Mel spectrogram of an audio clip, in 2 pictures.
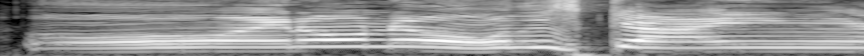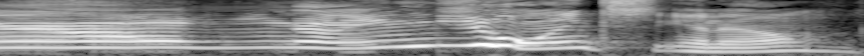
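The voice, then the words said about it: Terrible cartoon character voice impression. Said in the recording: “I did my terrible Shaggy impression”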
